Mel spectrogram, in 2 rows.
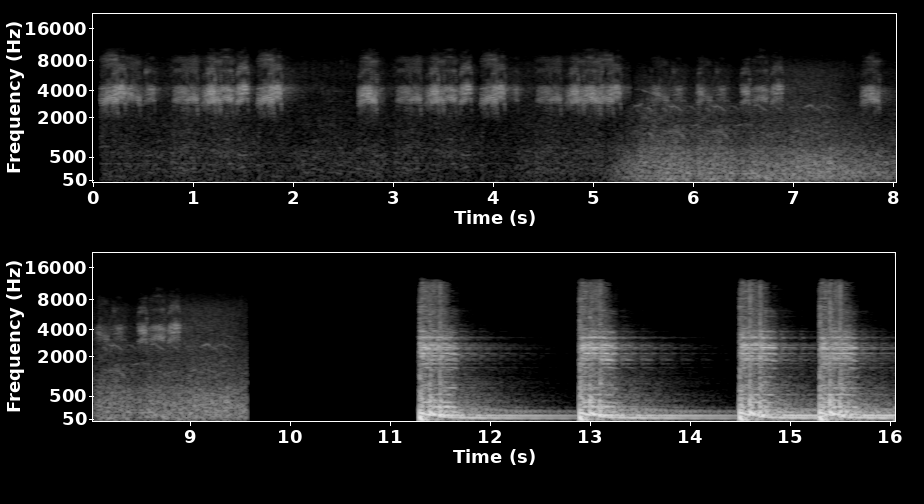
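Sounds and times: low steady noise: 0:00.1 - 0:06.3
birds chirping: 0:00.1 - 0:09.6.

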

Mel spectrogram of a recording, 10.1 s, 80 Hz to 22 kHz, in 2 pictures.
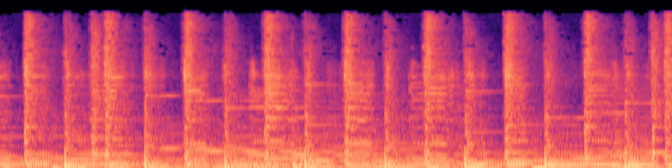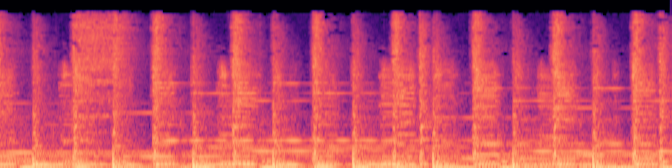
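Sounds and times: instrumental music with drum beat: 0:00.0 - 0:10.0.

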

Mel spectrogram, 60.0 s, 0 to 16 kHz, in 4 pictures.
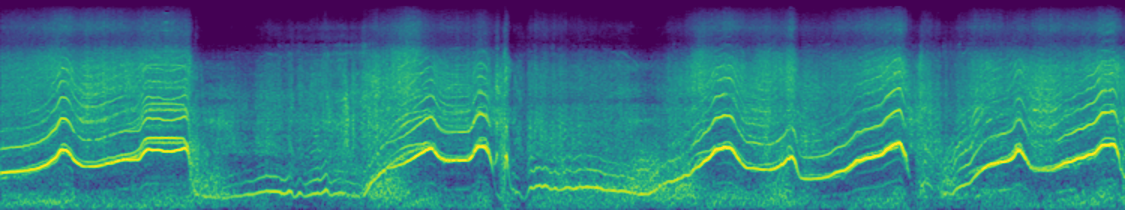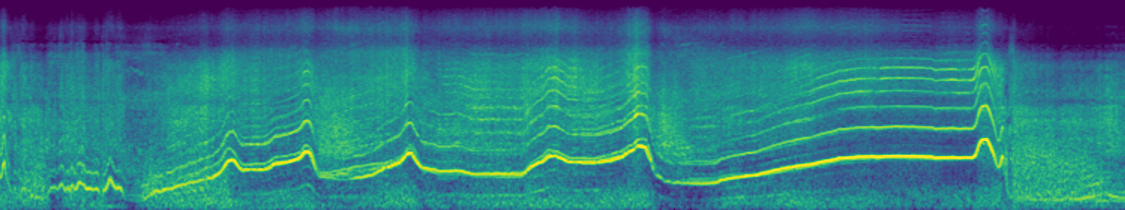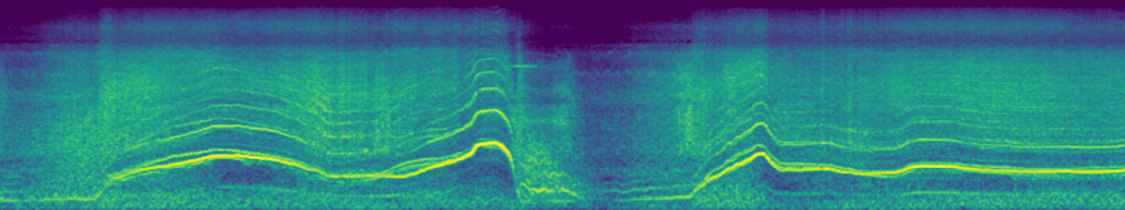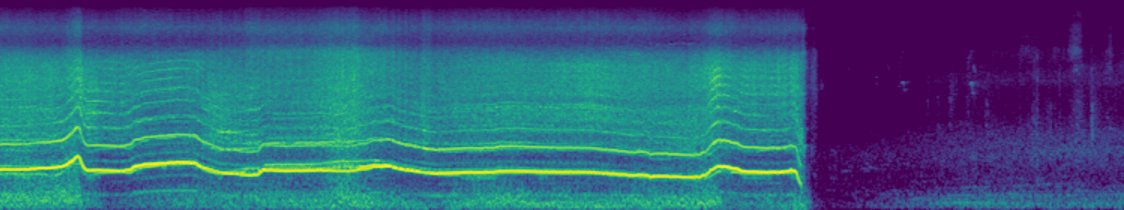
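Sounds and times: quadcopter motors whining: 0:00.0 - 0:56.0.

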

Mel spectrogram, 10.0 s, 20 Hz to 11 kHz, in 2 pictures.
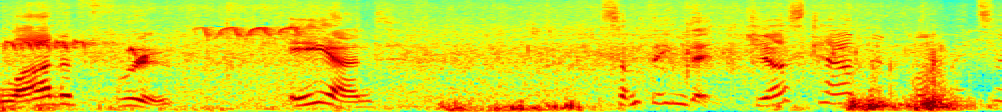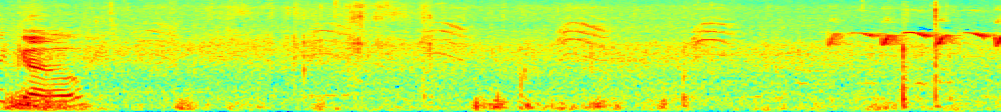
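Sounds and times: bird chirps: 0:00.4 - 0:01.6, 0:06.6 - 0:10.0.

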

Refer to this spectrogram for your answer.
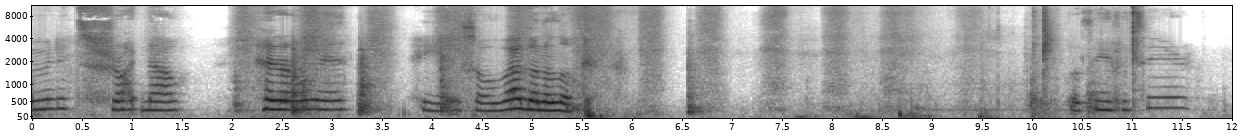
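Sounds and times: phone rustling and rubbing: 0:02.0 - 0:09.9.

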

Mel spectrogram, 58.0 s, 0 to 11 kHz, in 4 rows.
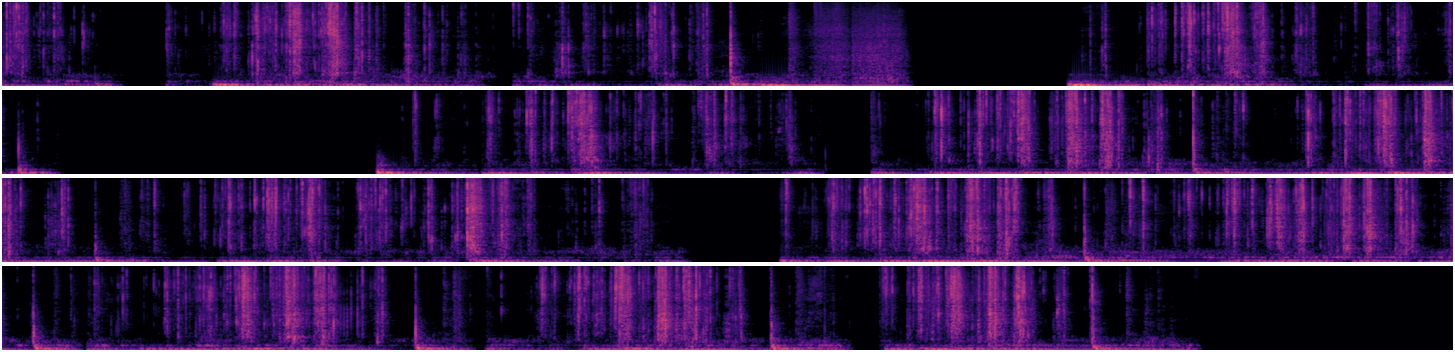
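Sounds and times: foil wrappers crinkling and tearing: 0:00.0 - 0:00.9, 0:01.6 - 0:07.2, 0:10.9 - 0:14.6, 0:18.6 - 0:22.6, 0:23.2 - 0:35.7, 0:36.8 - 0:51.0, 0:51.6 - 0:54.3.

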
